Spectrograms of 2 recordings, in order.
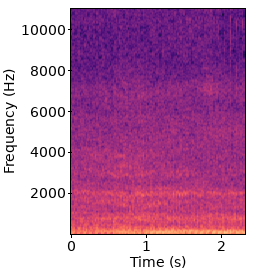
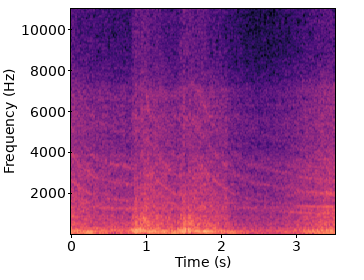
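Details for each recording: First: Suzuki DL1000 V-Strom V-twin, 23,000 miles, warm: after spark plug replacement and checks for erratic warm idle, it idles steadily with a low even lope and no misses, though the customer later reported the problem returned. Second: Suzuki V-Strom DL1000 V-twin, 23,000 miles, starts and idles fine cold but idle goes erratic once warm, revs rising and sagging; fixed for a while with new spark plugs and checked throttle linkage, but the problem returned; clogged fuel filter or failing pump suspected.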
